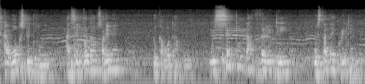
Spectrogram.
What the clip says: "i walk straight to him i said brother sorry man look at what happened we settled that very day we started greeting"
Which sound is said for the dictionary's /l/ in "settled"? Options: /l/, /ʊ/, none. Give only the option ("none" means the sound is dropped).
none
